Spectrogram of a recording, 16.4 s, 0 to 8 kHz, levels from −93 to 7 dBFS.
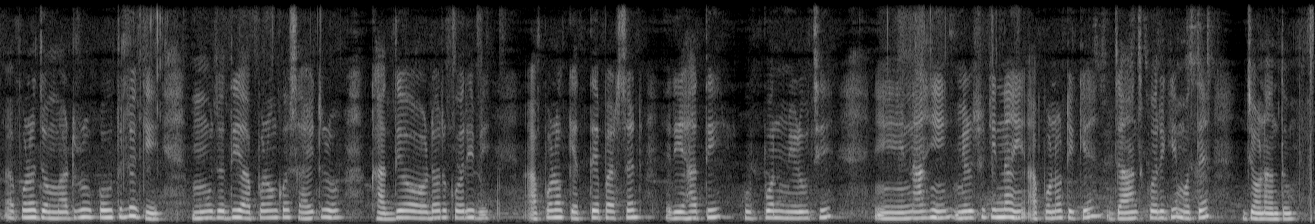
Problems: constant background noise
